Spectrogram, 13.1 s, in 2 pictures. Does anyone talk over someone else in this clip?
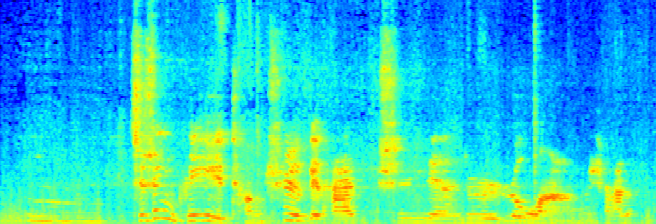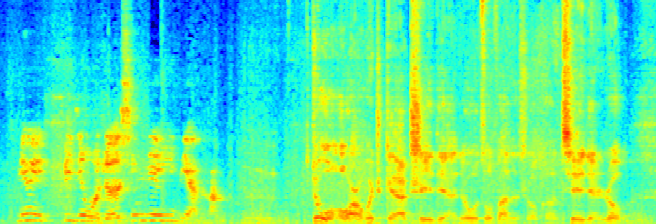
No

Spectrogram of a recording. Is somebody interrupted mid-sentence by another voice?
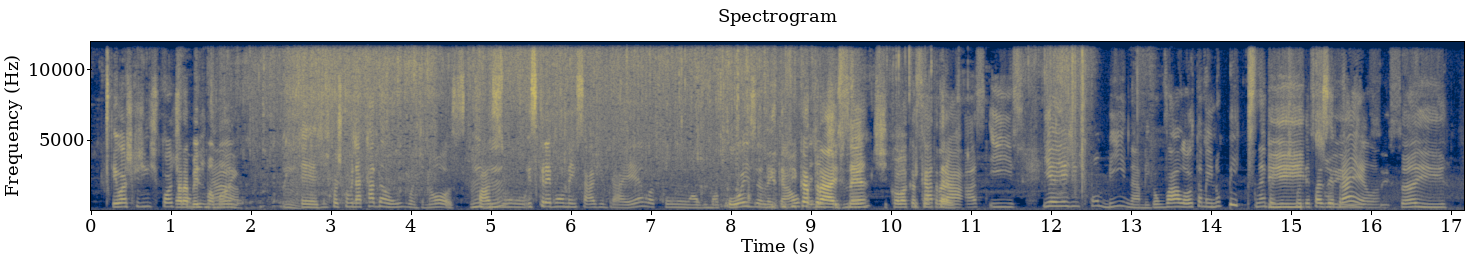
Yes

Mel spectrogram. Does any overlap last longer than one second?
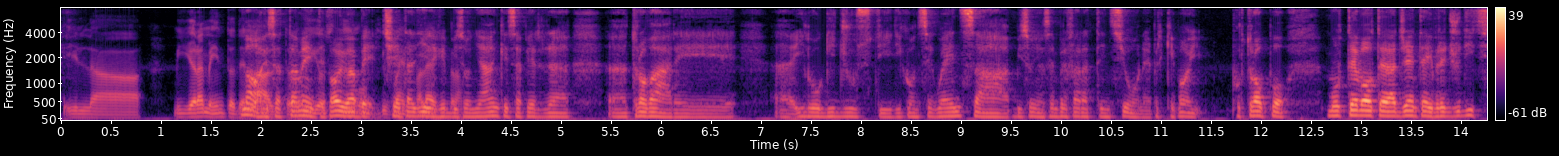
Yes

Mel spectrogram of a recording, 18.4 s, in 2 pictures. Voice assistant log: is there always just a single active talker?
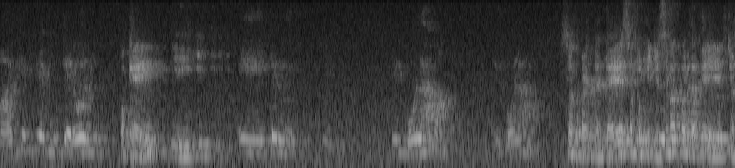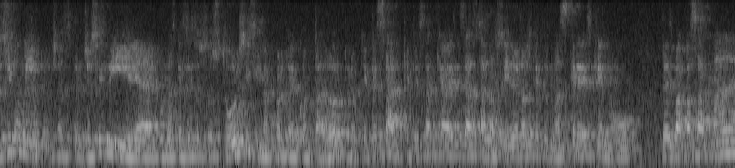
No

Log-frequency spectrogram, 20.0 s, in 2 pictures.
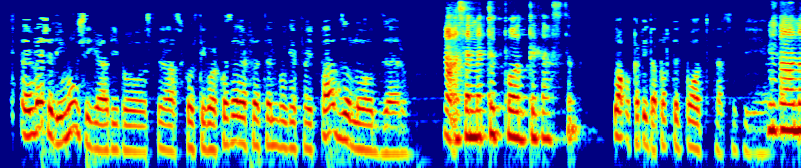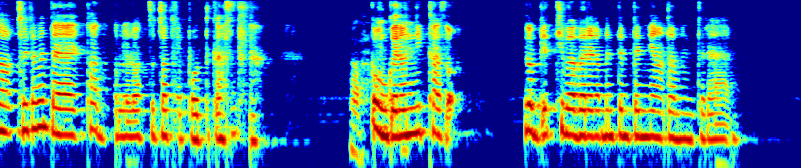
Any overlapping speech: No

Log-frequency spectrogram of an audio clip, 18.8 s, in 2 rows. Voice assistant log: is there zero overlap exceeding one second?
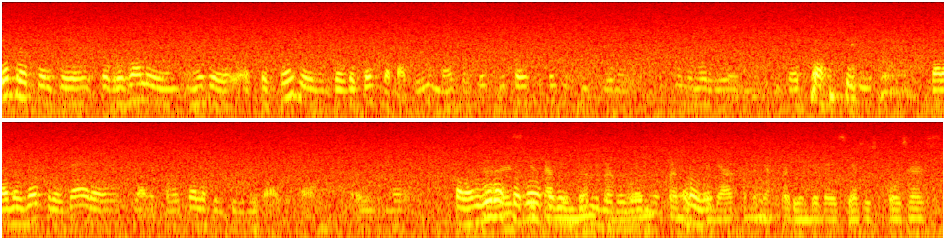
No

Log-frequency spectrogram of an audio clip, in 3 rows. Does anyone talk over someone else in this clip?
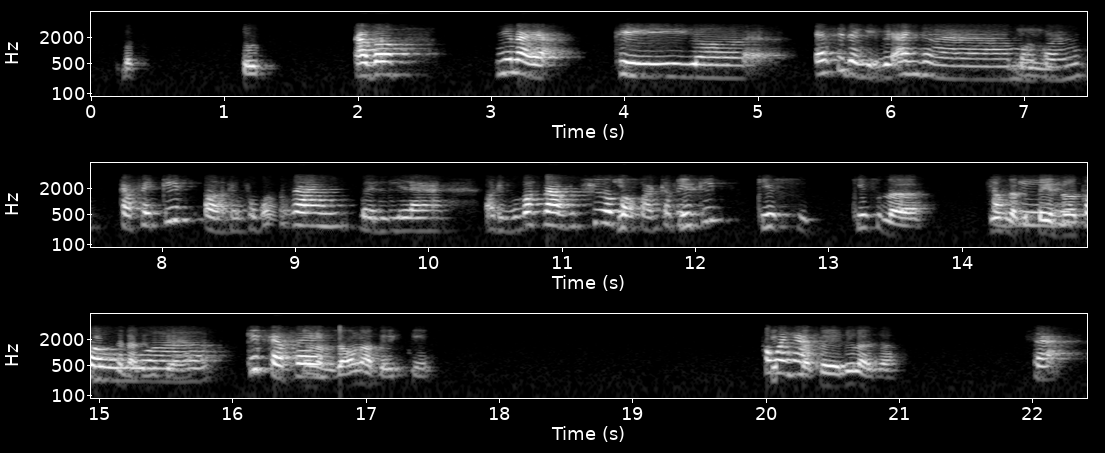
Yes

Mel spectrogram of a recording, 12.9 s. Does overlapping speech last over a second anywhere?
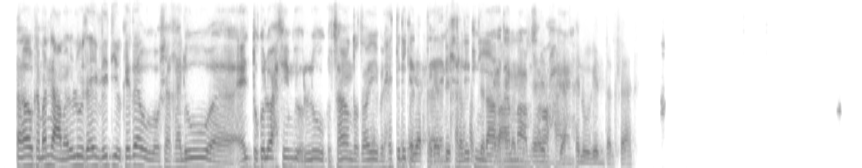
Yes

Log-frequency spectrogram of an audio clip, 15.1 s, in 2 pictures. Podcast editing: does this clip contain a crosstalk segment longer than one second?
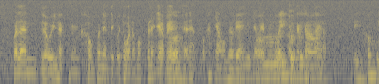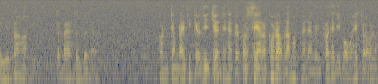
Yes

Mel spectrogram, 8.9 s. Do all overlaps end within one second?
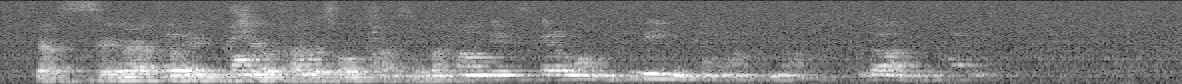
No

